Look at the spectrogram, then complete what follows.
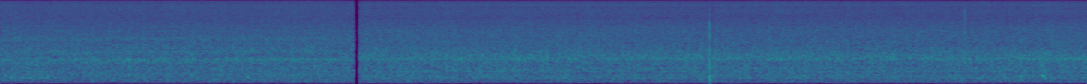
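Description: Steady rushing of a rocky river or stream, an even unbroken wash of water noise, with a few faint clicks; the sound cuts out for an instant about five seconds in.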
